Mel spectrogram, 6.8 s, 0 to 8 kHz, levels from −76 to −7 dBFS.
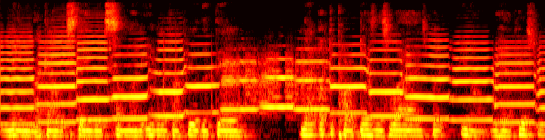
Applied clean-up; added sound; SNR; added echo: none; Trumpet; -1 dB; reverberation time 0.3 s.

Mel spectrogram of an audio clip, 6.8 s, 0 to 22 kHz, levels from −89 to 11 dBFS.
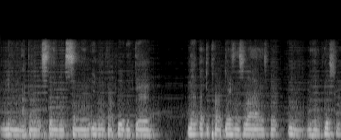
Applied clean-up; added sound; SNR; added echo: neural separator model SepFormer DNS4.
